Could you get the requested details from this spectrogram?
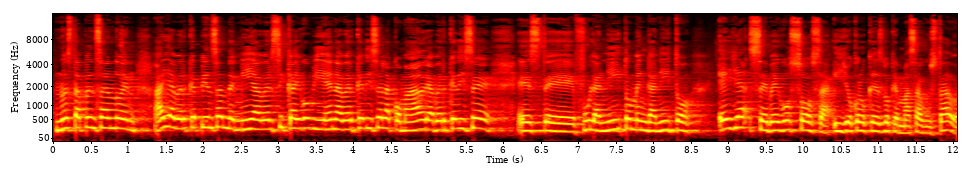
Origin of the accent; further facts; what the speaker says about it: Baja California, Mexico; also born or lived in Tijuana; Yo, yo tengo 46 años y eh, somos de Baja California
